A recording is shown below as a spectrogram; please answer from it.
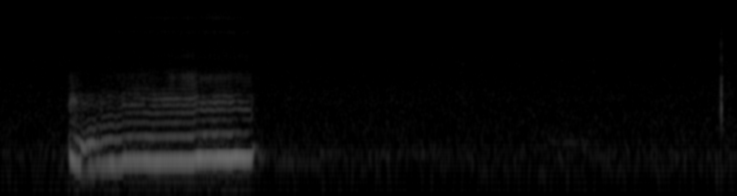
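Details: Chihuahua asleep in someone's arms during a nap, giving a single drawn-out, buzzy snore lasting over a second with a steady low hum and rich overtones, followed by quiet and a faint click.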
